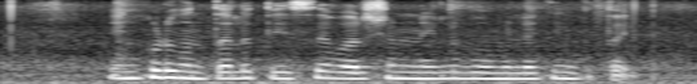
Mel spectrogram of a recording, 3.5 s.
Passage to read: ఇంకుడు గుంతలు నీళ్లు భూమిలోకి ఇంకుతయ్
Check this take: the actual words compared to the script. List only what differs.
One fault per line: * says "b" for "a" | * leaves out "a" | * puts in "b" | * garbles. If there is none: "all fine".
* puts in "తీస్తే వర్షం"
